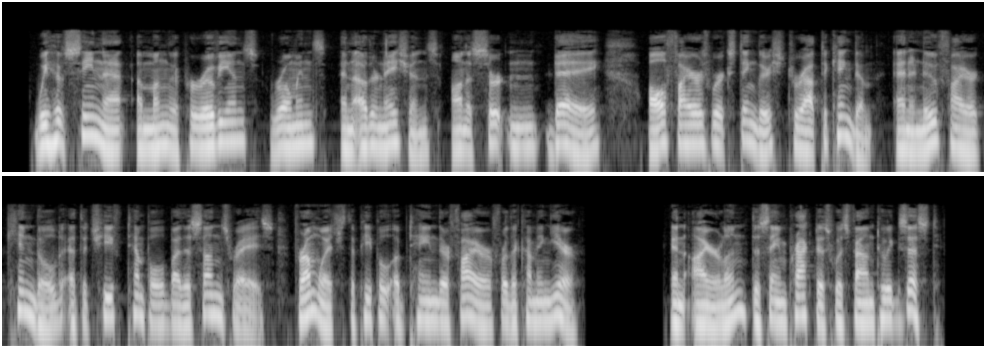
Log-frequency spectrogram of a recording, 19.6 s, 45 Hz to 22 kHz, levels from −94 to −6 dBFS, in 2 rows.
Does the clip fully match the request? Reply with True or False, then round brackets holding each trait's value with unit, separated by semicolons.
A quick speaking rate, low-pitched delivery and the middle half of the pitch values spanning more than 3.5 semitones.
False (170 wpm; 115 Hz; 3.9 semitones)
